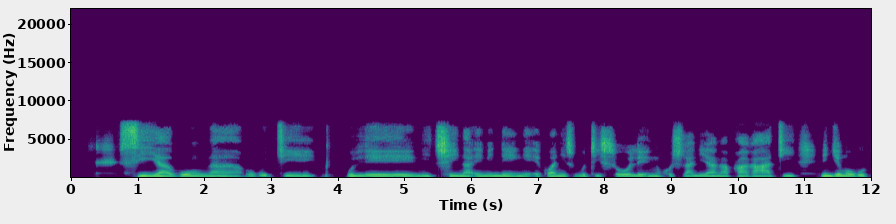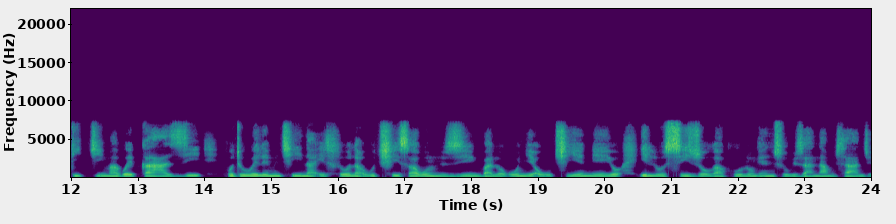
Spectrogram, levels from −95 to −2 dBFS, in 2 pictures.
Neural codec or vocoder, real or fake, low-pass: codec, 24 kHz, 0.5 kbps, DualCodec; fake; 7.2 kHz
